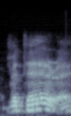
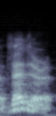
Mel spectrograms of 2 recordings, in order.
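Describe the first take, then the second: First: Vedere as ve-DE-re; corrected second-syllable stress. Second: Vedere tried as VE-de-re; mistaken first-syllable stress. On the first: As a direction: lean on the middle syllable of vedere. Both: Shown as a demonstration. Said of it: "you've mixed my head up now".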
